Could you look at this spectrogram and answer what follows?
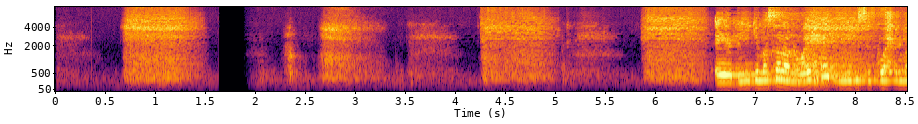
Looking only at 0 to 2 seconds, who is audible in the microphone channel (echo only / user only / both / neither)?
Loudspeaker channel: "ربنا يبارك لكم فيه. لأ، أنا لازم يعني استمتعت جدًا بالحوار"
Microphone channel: neither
